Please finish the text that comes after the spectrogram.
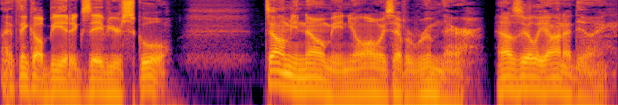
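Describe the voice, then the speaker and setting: An actor playing a gruff, world-weary, tough older brawler in a video game, with a gravelly, raspy growl and a blunt, laconic delivery. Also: male voice, rumbling low, lively intonation, normal speed, no room sound, studio quality, exaggerated voice. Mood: gruff, casual. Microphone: close, dry studio microphone.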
